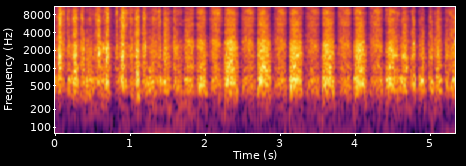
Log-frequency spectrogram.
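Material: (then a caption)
Cardboard. Fingernails scratch fast and hard across a hollow, orange textured-paper rigid cardboard gift box resting on a rug. About 17 quick, uneven rasping strokes follow one another, each a dry, papery scrape with a hollow midrange body and bright edges.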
